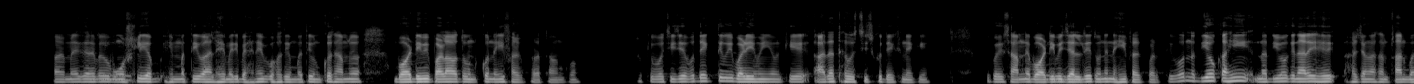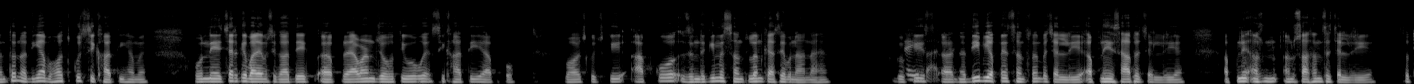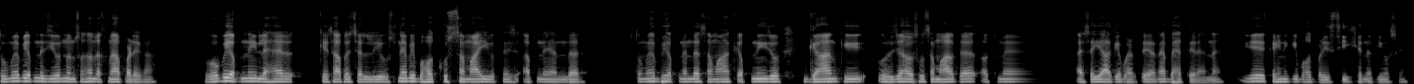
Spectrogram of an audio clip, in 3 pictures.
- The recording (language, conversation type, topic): Hindi, podcast, नदियों से आप ज़िंदगी के बारे में क्या सीखते हैं?
- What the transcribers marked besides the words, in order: in English: "मोस्टली"; in English: "बॉडी"; other background noise; tapping; in English: "बॉडी"; in English: "नेचर"; distorted speech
